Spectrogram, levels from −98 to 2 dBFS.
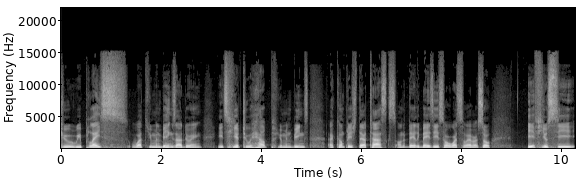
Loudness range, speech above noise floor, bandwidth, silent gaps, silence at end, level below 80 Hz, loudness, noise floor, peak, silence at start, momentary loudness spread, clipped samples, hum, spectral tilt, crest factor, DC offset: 2 LU; 26 dB; 15.5 kHz; none; 0.05 s; -46 dBFS; -20 LUFS; -45 dBFS; -2 dBFS; 0 s; 10 LU; under 0.1%; none; -6 dB/octave; 18 dB; under 0.1%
